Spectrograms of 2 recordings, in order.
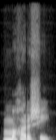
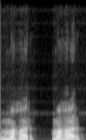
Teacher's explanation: जब आप महर्षि बोल रहे हैं तो बीच में क्या सुनाई दे रहा है महर महर अर का उच्चारण हो रहा है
